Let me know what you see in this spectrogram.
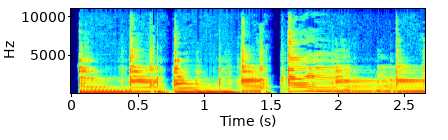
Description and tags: Recorded with Gibson Les Paul using P90 pickups into Ableton with minor processing.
